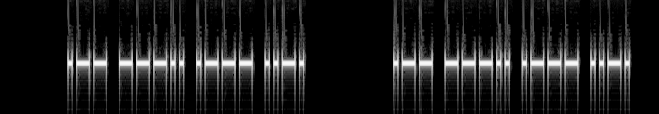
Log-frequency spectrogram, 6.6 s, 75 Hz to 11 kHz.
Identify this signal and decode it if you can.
Morse code, heard as a keyed tone, about 27 wpm, 700 Hz. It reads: W8JF W8JF
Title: USA Call Signs - 4 Characters - Repeated 2x - 28wpm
